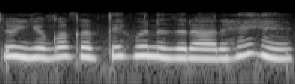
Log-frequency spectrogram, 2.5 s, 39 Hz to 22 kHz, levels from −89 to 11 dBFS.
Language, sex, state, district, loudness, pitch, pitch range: Hindi, female, Jharkhand, Garhwa, -11 LUFS, 305 Hz, 280-320 Hz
